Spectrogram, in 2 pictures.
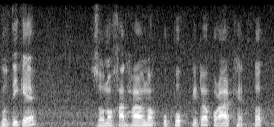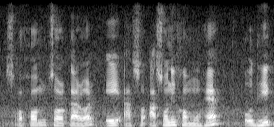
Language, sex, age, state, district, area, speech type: Assamese, male, 18-30, Assam, Jorhat, urban, spontaneous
